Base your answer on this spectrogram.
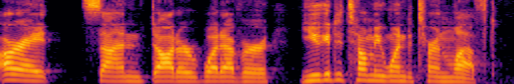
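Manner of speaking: normal talking voice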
